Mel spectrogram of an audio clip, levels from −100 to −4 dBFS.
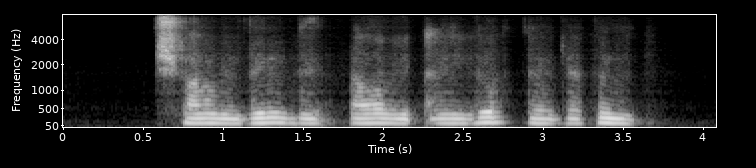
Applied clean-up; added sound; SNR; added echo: neural mask model DeepFilterNet 3.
